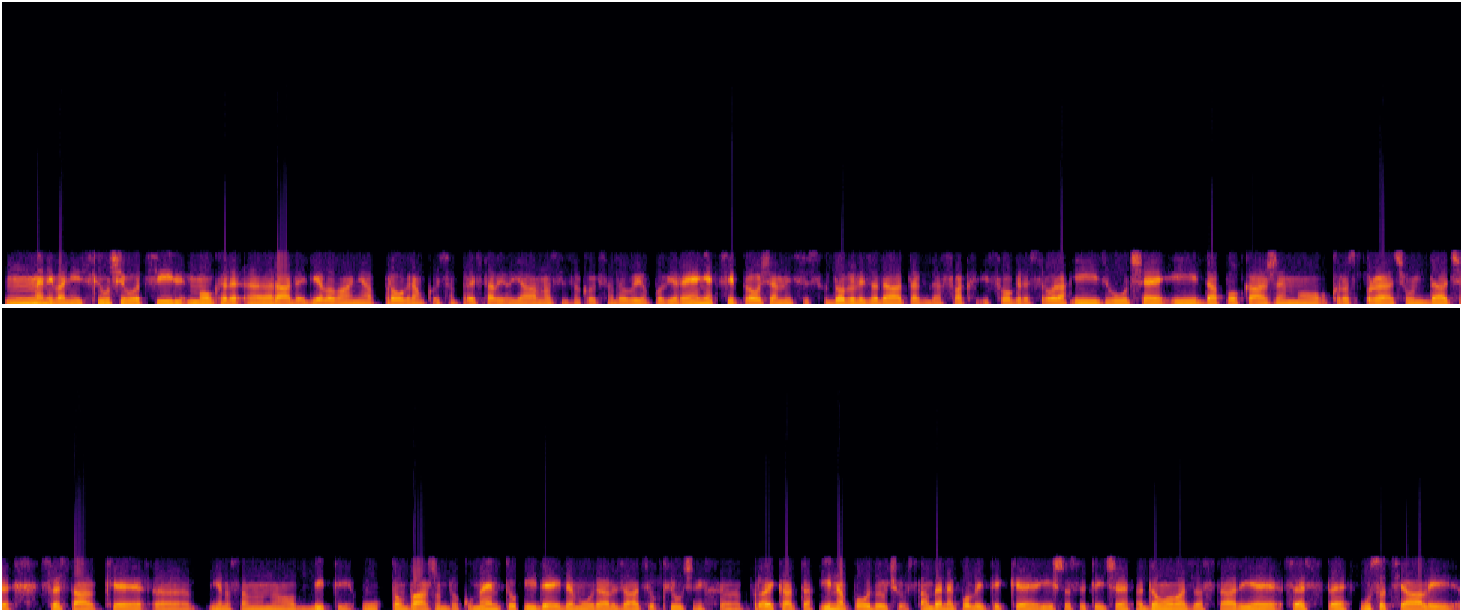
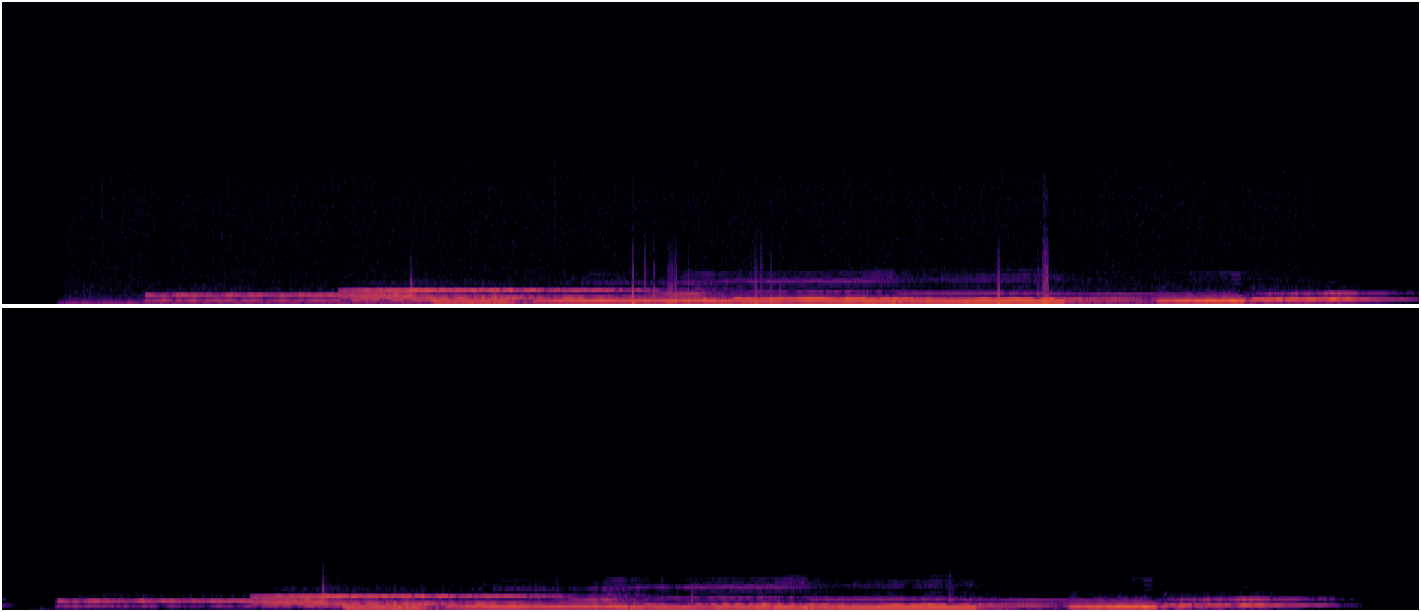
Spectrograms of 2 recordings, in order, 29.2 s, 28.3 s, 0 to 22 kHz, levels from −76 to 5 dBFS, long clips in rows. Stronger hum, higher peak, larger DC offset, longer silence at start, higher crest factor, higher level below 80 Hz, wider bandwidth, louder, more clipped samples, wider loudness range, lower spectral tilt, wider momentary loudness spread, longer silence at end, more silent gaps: neither; first, 0 dBFS vs -16 dBFS; neither; second, 0 s vs 0.6 s; about the same, 16 dB vs 16 dB; about the same, -56 dBFS vs -60 dBFS; second, 4.1 kHz vs 15 kHz; first, -17 LUFS vs -33 LUFS; neither; second, 2 LU vs 7 LU; first, -9.5 dB/octave vs -8 dB/octave; second, 9 LU vs 13 LU; second, 0 s vs 0.8 s; neither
